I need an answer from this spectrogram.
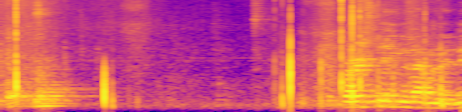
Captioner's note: chair scrapes on floor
